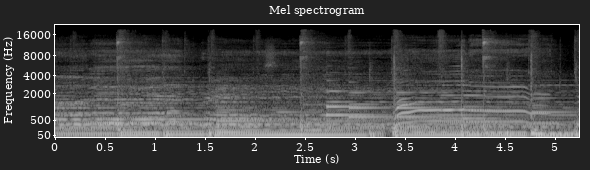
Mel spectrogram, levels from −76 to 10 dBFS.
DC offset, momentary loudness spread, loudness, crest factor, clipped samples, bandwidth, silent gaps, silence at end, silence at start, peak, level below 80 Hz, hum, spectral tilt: under 0.1%; 2 LU; -20 LUFS; 14 dB; under 0.1%; 19 kHz; none; 0 s; 0 s; -6 dBFS; -24 dBFS; none; -6 dB/octave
